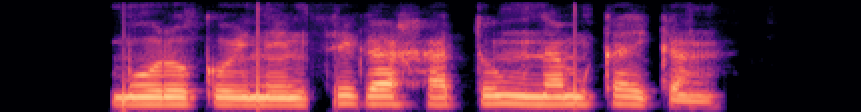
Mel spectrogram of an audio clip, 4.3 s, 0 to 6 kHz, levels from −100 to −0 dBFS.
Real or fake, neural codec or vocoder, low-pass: fake; autoencoder, 48 kHz, 128 numbers a frame, DAC-VAE, trained on Japanese speech; 5.4 kHz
